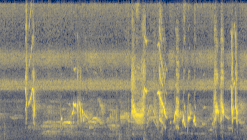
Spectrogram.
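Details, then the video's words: Forest recording of a black-breasted magpie-robin singing energetically, meant to prompt a caged magpie-robin back into song: scattered high notes, then dense mixed phrases of buzzy and whistled elements, a steady high drone continuing throughout. "Pancingan burung kacer dada hitam gacor buat kacer yang macet bunyi"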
